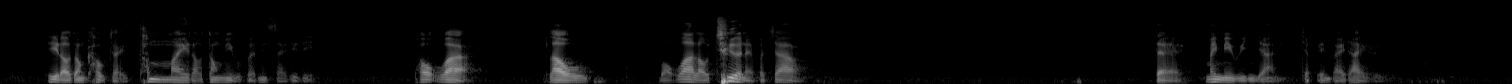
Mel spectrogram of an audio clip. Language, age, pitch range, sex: Thai, 60-79, 105-145 Hz, male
